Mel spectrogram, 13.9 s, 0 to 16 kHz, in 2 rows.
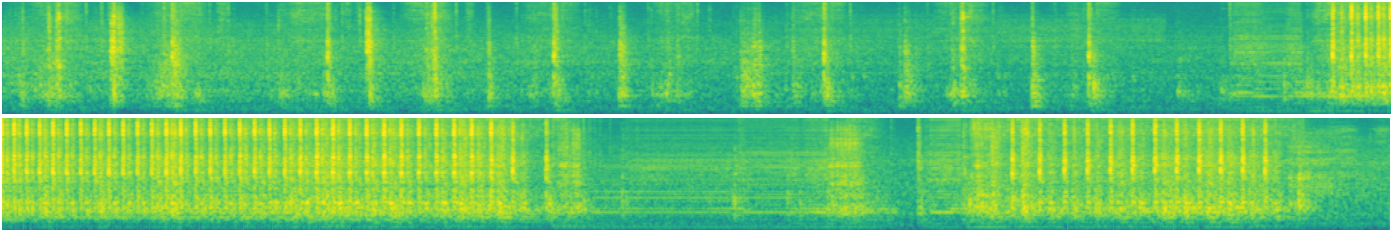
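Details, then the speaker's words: Singer 4432 heavy-duty sewing machine after cleaning, oiling and greasing, about ten months of heavy use: slow clicks, then fast busy clatter at full pedal with a faint irregular knock; owner suspects something needs adjustment, unconfirmed. "not sure if there's a bit of a knock here. cuz it always has been a noisy machine anyway."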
